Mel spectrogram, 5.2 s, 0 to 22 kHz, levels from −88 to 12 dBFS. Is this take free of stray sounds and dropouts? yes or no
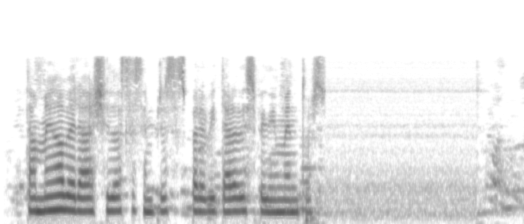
yes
